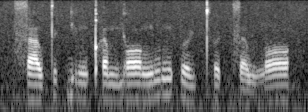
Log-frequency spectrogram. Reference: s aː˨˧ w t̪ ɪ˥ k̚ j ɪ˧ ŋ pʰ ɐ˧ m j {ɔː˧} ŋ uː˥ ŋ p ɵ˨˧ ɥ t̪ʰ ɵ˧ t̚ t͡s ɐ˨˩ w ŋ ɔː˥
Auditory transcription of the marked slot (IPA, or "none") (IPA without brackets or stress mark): ɔː˧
